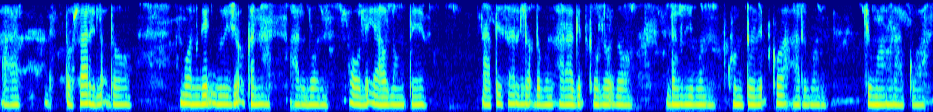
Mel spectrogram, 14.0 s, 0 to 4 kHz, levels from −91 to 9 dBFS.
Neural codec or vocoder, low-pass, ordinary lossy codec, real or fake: vocoder, 22.05 kHz, 80 mel bands, HiFi-GAN; 3.6 kHz; none; fake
